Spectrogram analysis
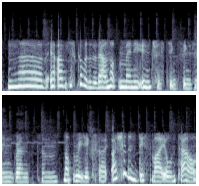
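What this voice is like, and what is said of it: Slight foreign accent. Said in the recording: “I'm guessing from your name and your accent that you're not from Grantham... A little bit you do, yes.”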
